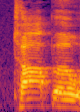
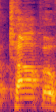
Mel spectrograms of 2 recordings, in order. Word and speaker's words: Topo: for it and uh toppo or topo however you want to pronounce it is fine by them but uh topo for top of the hill but i'll tell you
